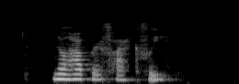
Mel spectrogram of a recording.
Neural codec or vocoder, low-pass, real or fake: none; 7.2 kHz; real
